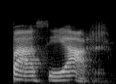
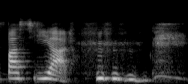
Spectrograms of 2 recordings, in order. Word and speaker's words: pasear: es que abren aquí, se abren en dos sílabas. ¿Listo? Pasear. No es pasear, es pasear.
